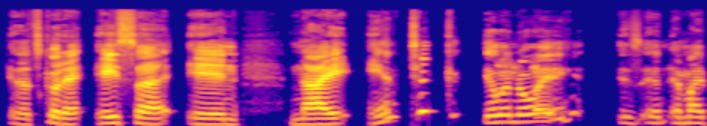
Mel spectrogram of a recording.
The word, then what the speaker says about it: Niantic: but thank you let's go to ASA in Niantic Illinois is it am I pronouncing that right yeah awesome yeah that's right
